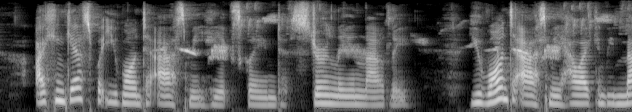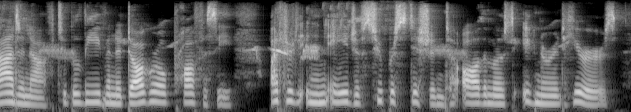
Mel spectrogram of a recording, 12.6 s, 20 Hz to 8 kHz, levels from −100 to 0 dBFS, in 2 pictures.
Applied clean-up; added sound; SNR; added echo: classical method log-MMSE.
